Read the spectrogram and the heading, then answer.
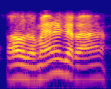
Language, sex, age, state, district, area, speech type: Kannada, male, 60+, Karnataka, Dakshina Kannada, rural, conversation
